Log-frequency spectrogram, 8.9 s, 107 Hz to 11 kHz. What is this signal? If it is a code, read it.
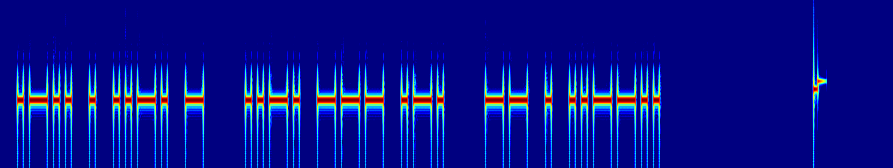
Morse code, heard as a keyed tone, about 20 wpm, 700 Hz. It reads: LEFT FOR ME?
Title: Sentences from Top 1500 Words 20wpm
